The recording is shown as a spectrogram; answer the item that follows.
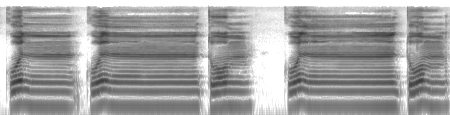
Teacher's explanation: suara ee nunnya disamarkan ke ta langsung. ta makhrajnya adalah tadi ya di antara gusi dan gigi ya atau di gusi atas gitu ya. · Kemudian mim mati bertemu dengan ta yaitu izhar syafawi. Harus jelas mimnya.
